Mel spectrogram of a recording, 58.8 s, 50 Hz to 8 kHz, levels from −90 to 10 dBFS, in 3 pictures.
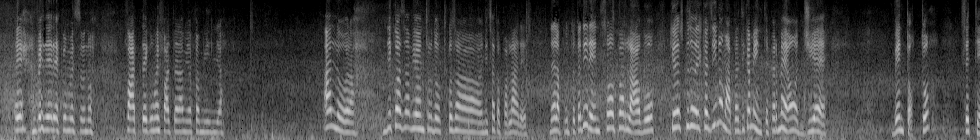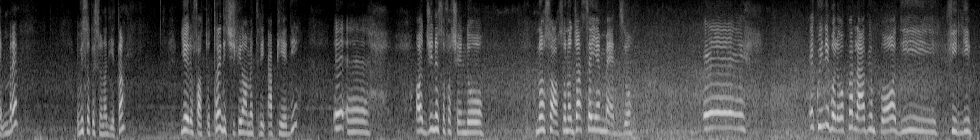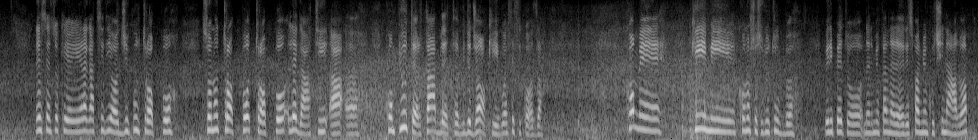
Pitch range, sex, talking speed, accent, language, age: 220-270 Hz, female, 110 wpm, native, Italian, 40-59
